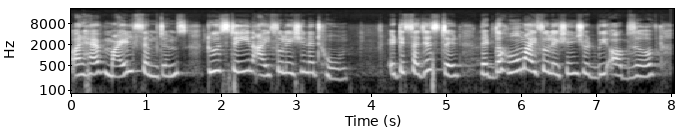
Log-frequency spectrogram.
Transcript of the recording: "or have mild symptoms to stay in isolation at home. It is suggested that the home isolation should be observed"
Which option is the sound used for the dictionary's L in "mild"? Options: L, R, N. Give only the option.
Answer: L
